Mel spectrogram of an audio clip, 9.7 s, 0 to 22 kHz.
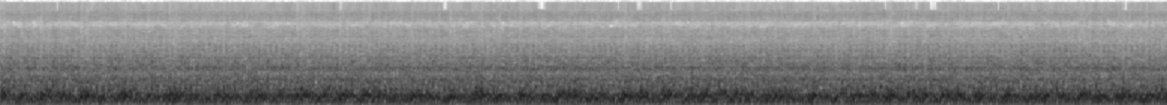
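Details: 1970 85hp Evinrude two-stroke outboard with hydroelectric shift, 50 years old, new water pump impeller, idling in neutral in a water container: steady even low rumble, no misses, surges or knocks; carburetors judged good at idle.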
